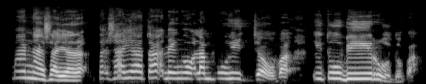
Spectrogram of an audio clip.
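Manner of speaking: put-on high Madurese accent, arguing; Madurese driver. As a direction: protest like a Madurese villager, pitched high. Madurese driver argues back. (logat Madura tinggi, ngotot)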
